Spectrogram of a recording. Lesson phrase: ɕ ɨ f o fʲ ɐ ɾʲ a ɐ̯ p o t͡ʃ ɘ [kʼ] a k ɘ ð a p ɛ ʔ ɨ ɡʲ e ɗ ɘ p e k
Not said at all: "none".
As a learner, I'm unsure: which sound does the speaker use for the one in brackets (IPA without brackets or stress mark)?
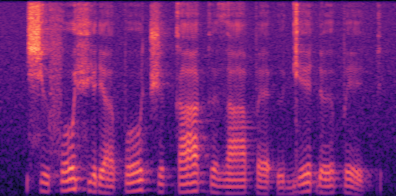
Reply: k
